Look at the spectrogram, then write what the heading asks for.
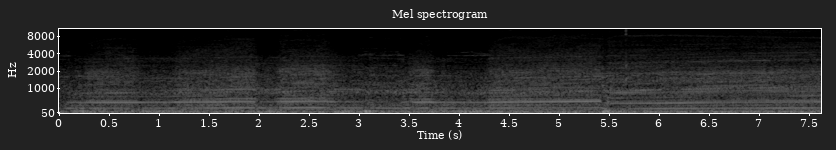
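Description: A race car engine on warm-up laps in the iRacing sim: a steady, loud engine drone whose pitch shifts with gear changes and a brief dip mid-lap, continuous with no talk.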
